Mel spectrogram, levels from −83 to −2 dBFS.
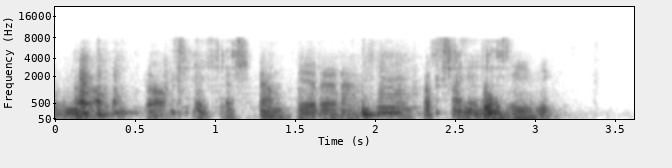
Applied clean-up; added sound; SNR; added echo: neural mask model RNNoise.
